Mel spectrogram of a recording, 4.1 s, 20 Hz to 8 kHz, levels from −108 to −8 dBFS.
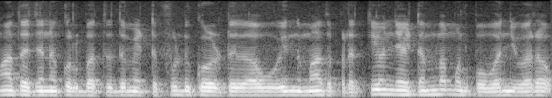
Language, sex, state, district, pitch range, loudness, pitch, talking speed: Tulu, male, Karnataka, Dakshina Kannada, 115-125 Hz, -16 LUFS, 115 Hz, 245 wpm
